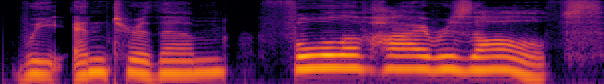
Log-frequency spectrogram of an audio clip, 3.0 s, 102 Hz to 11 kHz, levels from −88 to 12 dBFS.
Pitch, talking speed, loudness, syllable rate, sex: 210 Hz, 140 wpm, -17 LUFS, 3.8 syllables/s, female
